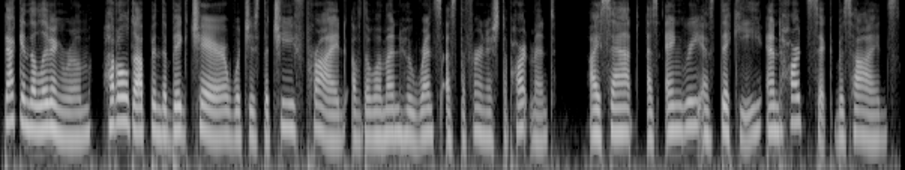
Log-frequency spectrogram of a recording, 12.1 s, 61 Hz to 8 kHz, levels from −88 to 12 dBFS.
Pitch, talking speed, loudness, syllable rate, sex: 175 Hz, 170 wpm, -21 LUFS, 4.3 syllables/s, female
